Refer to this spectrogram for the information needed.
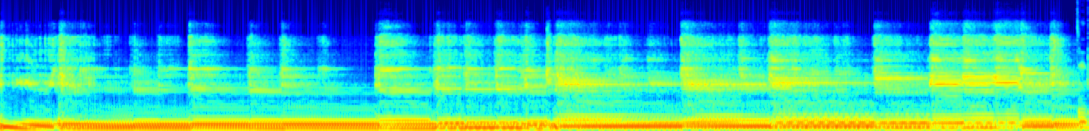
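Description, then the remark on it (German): The bridge of a song: loud, heavily distorted electric guitar chords strike in a steady driving rhythm over a deep, sustained bass line, with a plucked guitar figure layered on top and no voices. “hast dann die ja. fetten Akkorde dazu gespielt und die, und die fette gezupfte Gitarre dazu.”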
